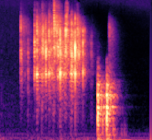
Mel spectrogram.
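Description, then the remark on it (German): Two six-sided dice, rolled during a game, clatter and rattle briefly in a cup or across a hard surface, a bright clicking burst followed by a few sharper knocks as they settle, with no voices. “Britische Inseln, Zielgebiet. Würfel bitte.”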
